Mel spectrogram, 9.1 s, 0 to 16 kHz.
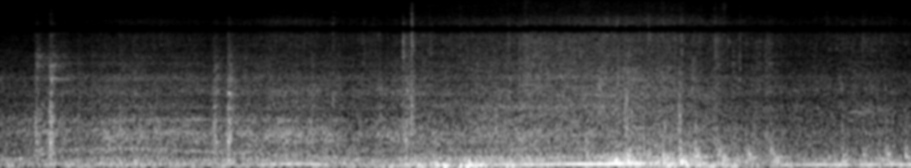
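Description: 415 series 1500 subseries electric multiple unit train running past: a low rumble of the cars with clacks of wheels over rail joints, growing to its loudest about six seconds in, then easing off.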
